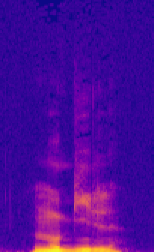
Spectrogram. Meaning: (adjective) 1. mobile 2. moving 3. movable; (noun) 1. moving body 2. mobile (decoration) 3. motive (for an action, for a crime) 4. mobile phone; ellipsis of téléphone mobile
- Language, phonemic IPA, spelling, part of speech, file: French, /mɔ.bil/, mobile, adjective / noun, Fr-mobile.ogg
